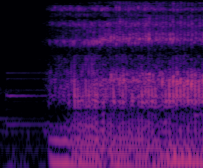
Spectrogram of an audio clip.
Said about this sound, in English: Like, if you were to say, okay, somebody pipe in some snoring. Right, music, I could use that as a sound. I could use that as my snoring sound effect.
